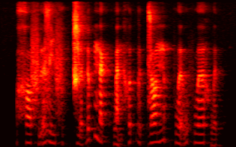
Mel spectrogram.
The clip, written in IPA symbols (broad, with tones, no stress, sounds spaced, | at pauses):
x ɔ˧ f ɨ̰˧˥ ə̯ z i˨˦ f u˨˩ k̚ t͡ɕ ɨ̰˧˨ ə̯ ɗ ə˦˥ p̚ n a˦˥ k̚ h w a̰˧˨ n h o˦˥ t̚ l ə˨˩ t̚ z ɔ˧ n ə˦˥ p̚ h w ə̰ː˧˥ w h w əː˧ h w ə˨˩ t̚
